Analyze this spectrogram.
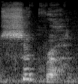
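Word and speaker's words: Sciacca: hello and welcome from southern sicily i'm sitting in a town called sucra it's spelled s-c-i-a-c-c-a it's a beautiful little town on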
